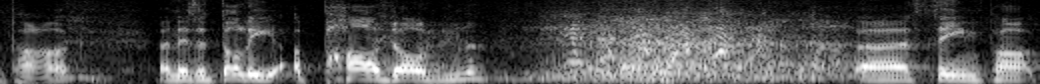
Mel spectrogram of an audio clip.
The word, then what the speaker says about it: Parton: Pardon. It's pronounced... In America, it is pronounced pardon.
